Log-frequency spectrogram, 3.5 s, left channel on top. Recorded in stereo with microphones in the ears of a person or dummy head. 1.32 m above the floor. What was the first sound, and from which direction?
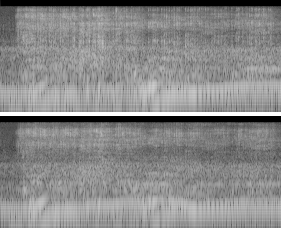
Tearing paper, 60° left (ahead or behind).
